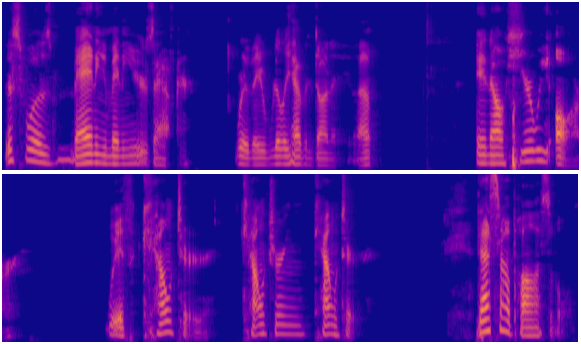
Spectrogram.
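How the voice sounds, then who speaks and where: A man's voice: medium pitch, lively intonation, a little slow, pauses often, fairly bright tone, no echo. Male video host, mid-range voice, informal and opinionated delivery, very dry sound. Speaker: video host giving opinions on an anime series. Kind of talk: casual commentary ranking a cartoon series.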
